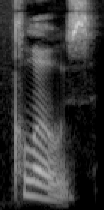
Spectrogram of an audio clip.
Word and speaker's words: clothes: in a plural form let's look at the pronunciation close the th sound is silent we pronounce this word the same way we pronounce close the door close these are clothes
